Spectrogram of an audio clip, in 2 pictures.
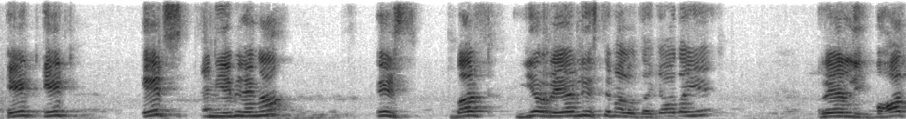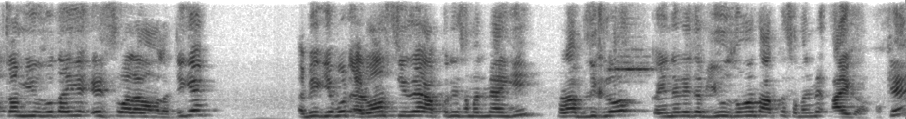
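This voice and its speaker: A man teaching a grammar lesson to a classroom of students, explaining slowly and asking them questions again and again. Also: extremely high pitch, darkish tone, poor audio.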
